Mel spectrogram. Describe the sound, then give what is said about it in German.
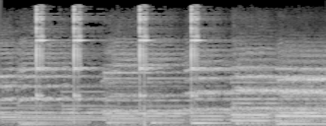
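Glasses clink together four times in quick succession in a Christmas toast, bright ringing taps against a soft background of music, fairly crisp. “In der Zwischenzeit hatte der Sohn die Gläser gefüllt und hielt ein Glas hoch.”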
